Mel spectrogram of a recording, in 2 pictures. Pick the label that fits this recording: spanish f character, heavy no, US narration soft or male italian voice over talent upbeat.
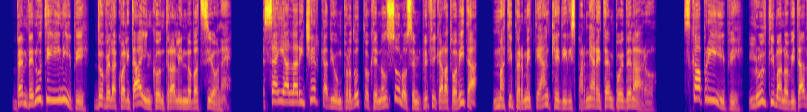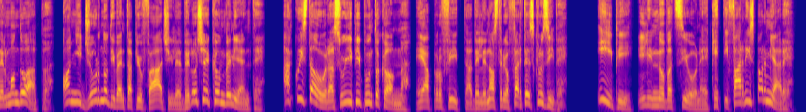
male italian voice over talent upbeat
